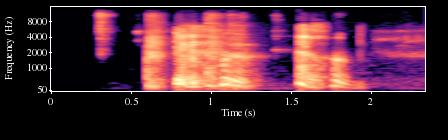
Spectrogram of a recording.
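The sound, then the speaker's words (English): Someone coughs after choking on coffee, with a dry throat. A few harsh coughs and throat-clearing bursts come in two uneven clusters, separated by brief pauses. “My throat is so dry. I choked on my coffee.”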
